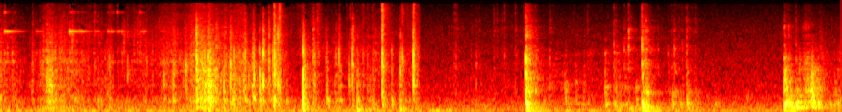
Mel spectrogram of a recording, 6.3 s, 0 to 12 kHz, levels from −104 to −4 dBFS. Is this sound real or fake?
real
